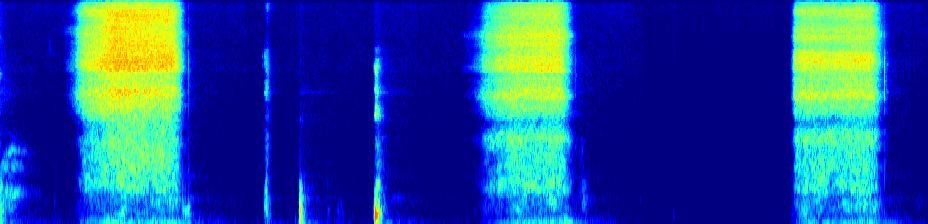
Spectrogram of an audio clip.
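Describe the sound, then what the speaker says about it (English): Air hissing through a small-engine carburetor's needle and seat on a Murray machine, three strong bursts of about a second each separated by silence, plus a few faint brief clicks in between. "So now if I flip it over, just like this, you should hear some air."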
